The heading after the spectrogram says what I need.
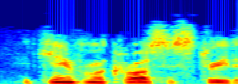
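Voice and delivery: usual speaking voice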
